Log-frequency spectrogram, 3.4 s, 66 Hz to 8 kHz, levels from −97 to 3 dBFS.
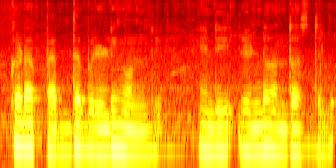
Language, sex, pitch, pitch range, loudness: Telugu, male, 110 Hz, 105-120 Hz, -16 LUFS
